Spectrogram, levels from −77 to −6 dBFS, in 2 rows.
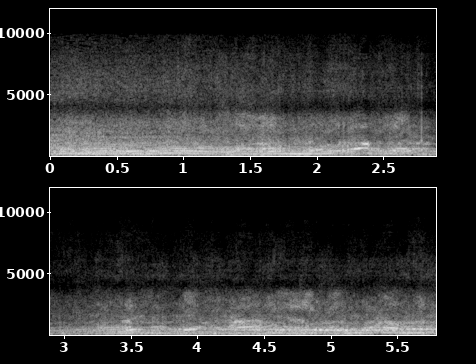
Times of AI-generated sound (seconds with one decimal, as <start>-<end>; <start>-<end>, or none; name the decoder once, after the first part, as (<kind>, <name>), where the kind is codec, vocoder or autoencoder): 1.0-5.8 (codec, HILCodec)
